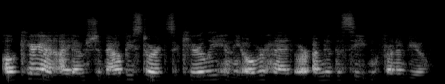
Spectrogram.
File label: Flight Attendant, Stewardess Message All Carry-On Items Should Now Be Stored; Transportation Aircraft; Pa Announcement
